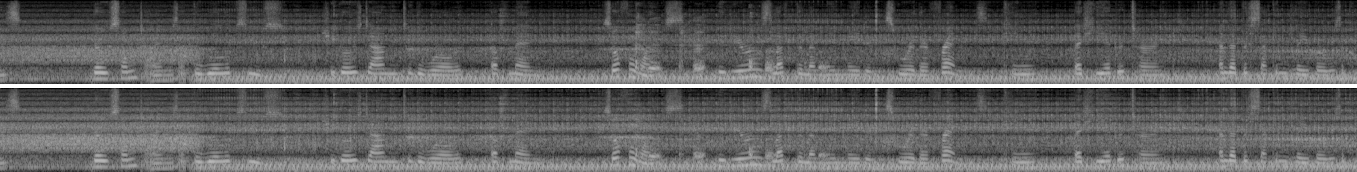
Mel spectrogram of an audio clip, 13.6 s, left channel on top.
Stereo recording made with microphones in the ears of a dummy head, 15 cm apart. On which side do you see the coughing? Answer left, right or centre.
left.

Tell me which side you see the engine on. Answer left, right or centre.
right.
